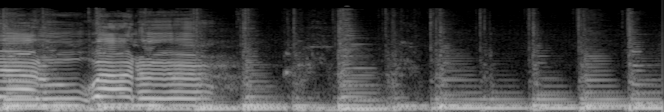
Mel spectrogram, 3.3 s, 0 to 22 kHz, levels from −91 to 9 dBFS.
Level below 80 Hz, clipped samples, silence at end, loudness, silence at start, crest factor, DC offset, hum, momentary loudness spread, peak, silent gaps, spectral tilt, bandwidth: -44 dBFS; under 0.1%; 0 s; -21 LUFS; 0 s; 16 dB; 0.1%; none; 7 LU; -4 dBFS; none; -7 dB/octave; 15.5 kHz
